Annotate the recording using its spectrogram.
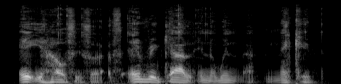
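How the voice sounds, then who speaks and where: A man speaks in an animated tone at a medium pitch. His voice is somewhat breathy. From Birmingham, England. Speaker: ex-prisoner, podcast guest. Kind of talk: casual interview.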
